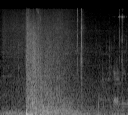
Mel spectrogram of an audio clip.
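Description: A single heavy gunshot in the video game Black Mesa, a loud sharp blast with a decaying rumbling tail, followed by fainter clicks and small sounds.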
